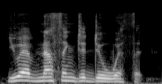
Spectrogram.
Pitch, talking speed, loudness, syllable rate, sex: 155 Hz, 260 wpm, -16 LUFS, 5.8 syllables/s, male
